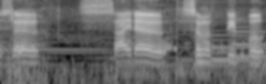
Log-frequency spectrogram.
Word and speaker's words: Sido: a lot of people pronounce it differently you spell it with the s-i-d-o so cyto some people call it uh sido so the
